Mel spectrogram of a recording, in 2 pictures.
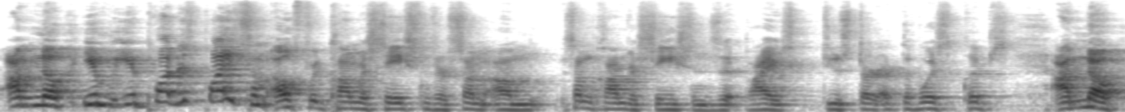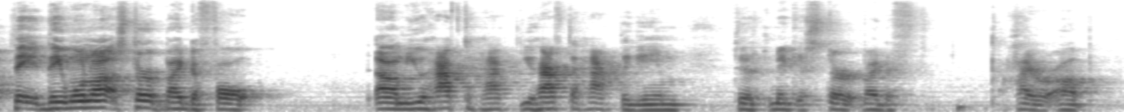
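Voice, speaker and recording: A man casually explaining game modding off the cuff, in a halting, repetitive way that circles back over his points. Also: fairly high pitch, lively intonation, a bit bright. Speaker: gaming video host. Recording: echoey room sound.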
